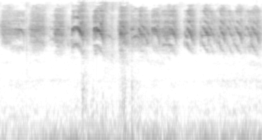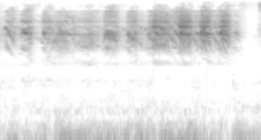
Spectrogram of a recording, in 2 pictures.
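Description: Parakeets chattering nonstop, a rapid run of raspy, scratchy high notes and squawks, several a second for the whole stretch.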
